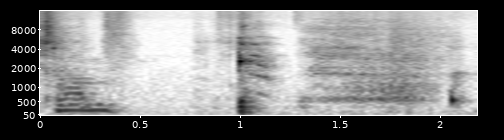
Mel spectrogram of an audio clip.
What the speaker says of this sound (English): I do apologise about coughing.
